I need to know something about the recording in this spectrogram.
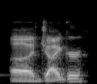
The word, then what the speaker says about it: Jiger: Jiger? Jiger, yeah. Yes. I always pronounce it as Yiger, like Jaeger, but with an I.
